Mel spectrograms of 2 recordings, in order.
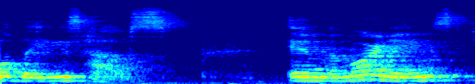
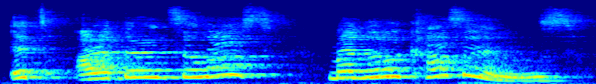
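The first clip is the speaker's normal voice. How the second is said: high and louder, delighted amazement; surprised and happy to see the cousins; astonished; 10 semitones higher, 4 dB louder than usual. Acted. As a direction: lift the names up in joyful disbelief. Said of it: "he says in astonishment".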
